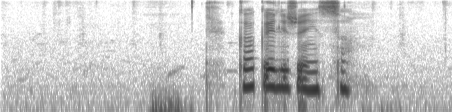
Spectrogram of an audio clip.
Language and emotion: Russian, neutral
